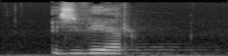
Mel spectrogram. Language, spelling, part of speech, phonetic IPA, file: Belarusian, звер, noun, [zʲvʲer], Be-звер.ogg
- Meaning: 1. beast, wild animal 2. brute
